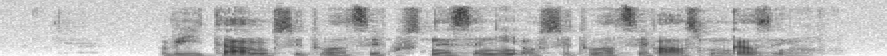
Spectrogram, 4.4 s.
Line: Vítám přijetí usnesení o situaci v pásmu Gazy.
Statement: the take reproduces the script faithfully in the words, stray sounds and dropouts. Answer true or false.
false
